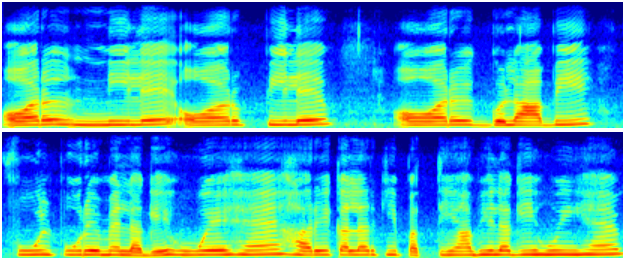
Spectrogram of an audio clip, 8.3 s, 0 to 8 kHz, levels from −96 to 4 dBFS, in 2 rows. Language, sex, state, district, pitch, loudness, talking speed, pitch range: Hindi, female, Bihar, Saran, 255 Hz, -15 LUFS, 150 wpm, 240-265 Hz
